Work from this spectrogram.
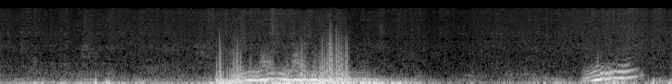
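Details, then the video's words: Mother cat calling to her kittens, a cat that caught a mouse to feed her young: a short low harmonic call, then a brief rising higher cry a few seconds later over low rumbling noise. "아깽이 부르는 소리"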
